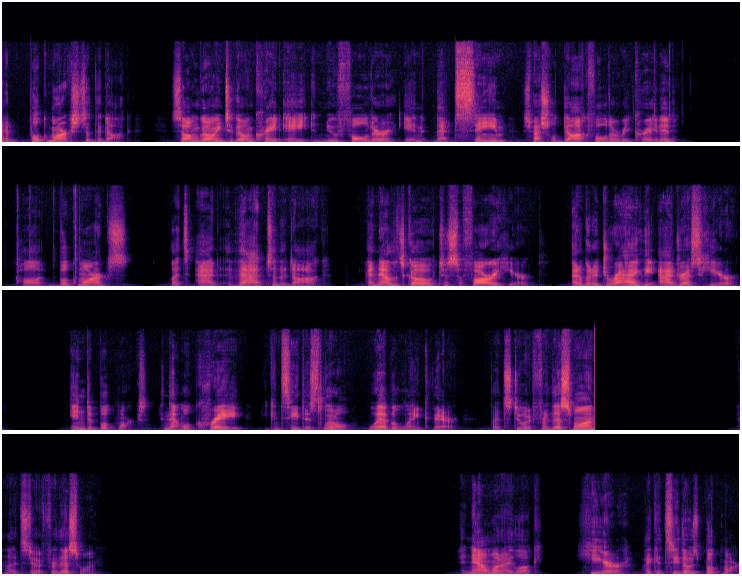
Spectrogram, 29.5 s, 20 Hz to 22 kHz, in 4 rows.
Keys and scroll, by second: 6.1-8.3 typing.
